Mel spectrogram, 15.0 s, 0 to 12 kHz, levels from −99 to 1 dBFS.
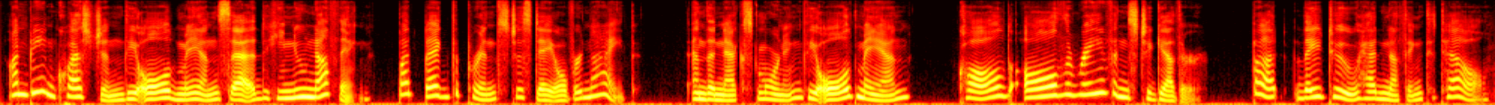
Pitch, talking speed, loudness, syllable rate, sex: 235 Hz, 145 wpm, -16 LUFS, 3.8 syllables/s, female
